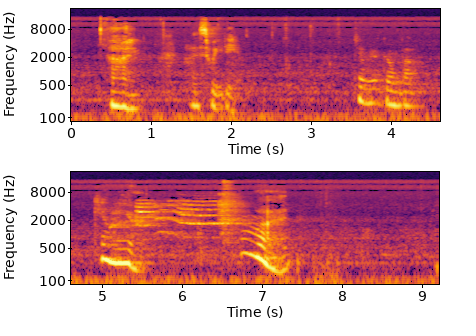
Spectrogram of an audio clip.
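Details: A Savannah cat answers its owner's calls with a string of crying meows. Some are brief and low, and one is longer, swooping up and then down. Several come about every second or two, with the owner talking alongside.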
